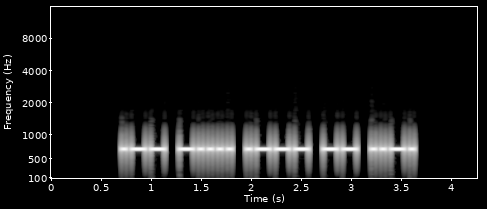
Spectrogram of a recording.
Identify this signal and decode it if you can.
Morse code, heard as a keyed tone, about 25 wpm, 700 Hz. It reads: W6JMF
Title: USA Call Signs - 5 Characters - Repeated 3x - 25wpm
